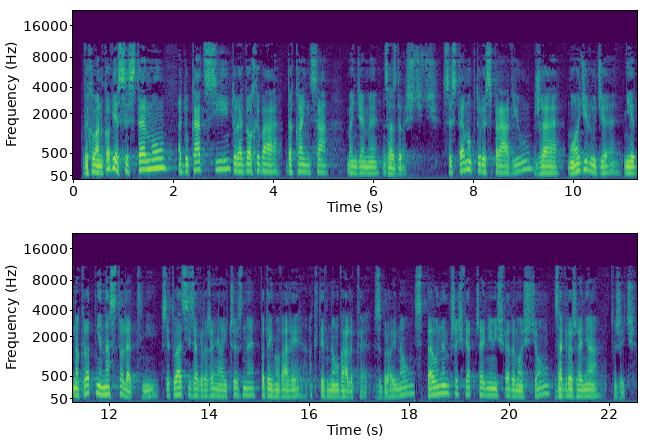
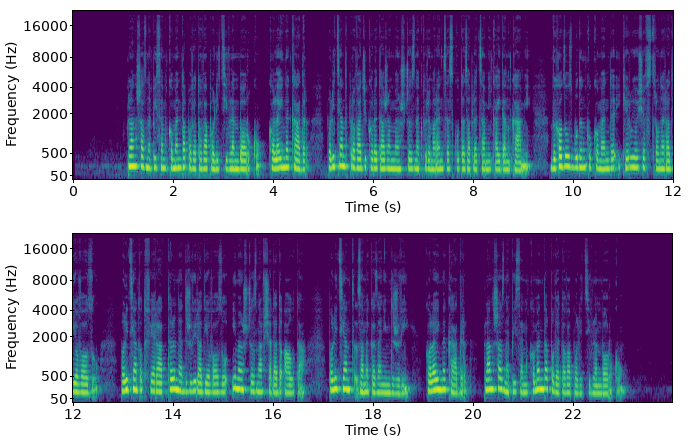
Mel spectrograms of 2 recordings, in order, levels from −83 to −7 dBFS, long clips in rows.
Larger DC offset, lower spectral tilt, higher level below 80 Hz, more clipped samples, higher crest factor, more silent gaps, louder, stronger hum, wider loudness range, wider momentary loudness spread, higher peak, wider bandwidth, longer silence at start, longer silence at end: neither; second, -4 dB/octave vs -8 dB/octave; about the same, -58 dBFS vs -56 dBFS; neither; about the same, 22 dB vs 18 dB; neither; second, -24 LUFS vs -21 LUFS; neither; first, 5 LU vs 2 LU; about the same, 9 LU vs 9 LU; about the same, -2 dBFS vs -4 dBFS; second, 11.5 kHz vs 19.5 kHz; second, 0.2 s vs 1.1 s; second, 0.05 s vs 0.95 s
